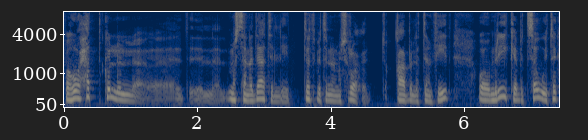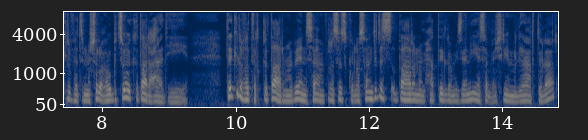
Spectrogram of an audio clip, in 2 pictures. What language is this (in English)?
Arabic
